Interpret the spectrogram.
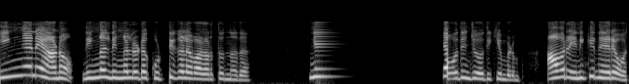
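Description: A long network dropout is the likely cause of the gap from 3.16 to 4.49 s: the last sound trails off as a fading buzz, then about 0.89 s of silence follows, and the speech resumes with roughly a second of it gone for good.

A jitter buffer speed-up runs from 4.59 s to the end. Having built up a few hundred milliseconds of extra delay, the receiver trims many pitch-period slices, about 0.2 s in total. Speech plays about 11% faster at unchanged pitch and sounds hurried, over the G.722 call path's band ending at 8 kHz.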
